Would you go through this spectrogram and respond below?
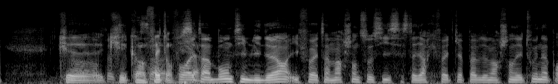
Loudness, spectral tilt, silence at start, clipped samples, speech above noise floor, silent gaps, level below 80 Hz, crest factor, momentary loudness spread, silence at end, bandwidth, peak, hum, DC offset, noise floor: -25 LUFS; -6 dB/octave; 0.25 s; under 0.1%; 25 dB; none; -48 dBFS; 20 dB; 7 LU; 0 s; 16 kHz; -6 dBFS; none; under 0.1%; -50 dBFS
